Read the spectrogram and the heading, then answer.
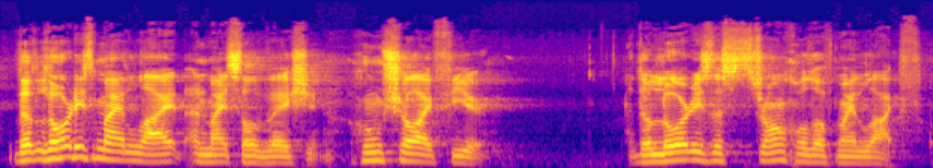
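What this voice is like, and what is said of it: Speaks with a noticeable accent. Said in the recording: “sorry about the accent.”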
